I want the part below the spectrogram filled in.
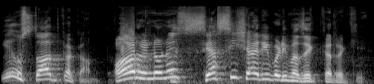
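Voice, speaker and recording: A middle-aged man hosting a studio chat show, telling stories and reciting verse in an animated way. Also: extremely high pitch, normal speed, gravelly. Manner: animated, storytelling with quoted voices. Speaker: host. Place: TV studio set.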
